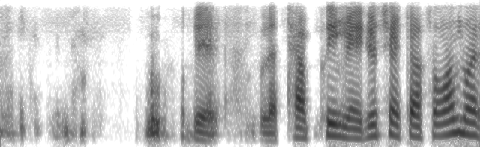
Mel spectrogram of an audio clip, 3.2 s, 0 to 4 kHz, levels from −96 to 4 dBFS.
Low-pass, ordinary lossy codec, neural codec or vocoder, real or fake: 3.6 kHz; Opus, 64 kbps; codec, 16 kHz, 1 kbps, FreqCodec, larger model; fake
